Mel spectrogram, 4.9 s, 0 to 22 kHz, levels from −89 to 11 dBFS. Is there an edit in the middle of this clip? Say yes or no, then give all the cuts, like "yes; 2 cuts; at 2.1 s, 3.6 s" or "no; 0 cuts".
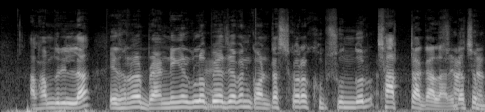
yes; 2 cuts; at 1.0 s, 3.8 s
